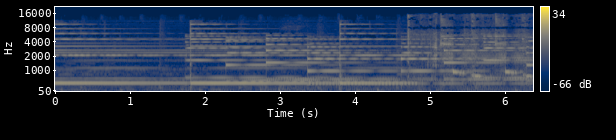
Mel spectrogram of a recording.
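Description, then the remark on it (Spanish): Clocks ticking beneath a series of ringing, bell-like chimes that strike every half second or so and sustain, layering into a bright, resonant wash, from a collection of over 700 clocks dated from the late 16th to early 20th century at the Monastery of San Lorenzo de El Escorial, Spain. “Nos vamos a sumergir en el monasterio de San Lorenzo del Escorial para ver los más de 700 relojes de la colección de Patrimonio Nacional, obras de arte vivas fechadas entre finales de los siglos XVI y los primeros del siglo XX”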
